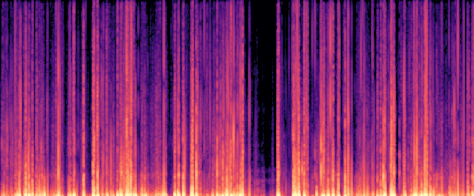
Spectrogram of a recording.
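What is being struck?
Silicone ear-shaped microphone scraped with a plastic ear tool.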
